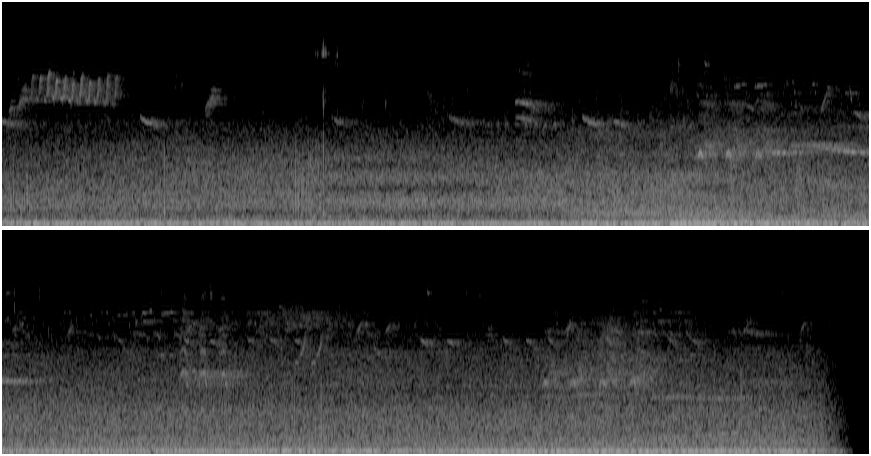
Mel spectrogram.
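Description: Outdoor ambience of wild birds chirping and calling in short, scattered notes, with a few longer calls, over a steady low rumble. The sound cuts off abruptly near the end.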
